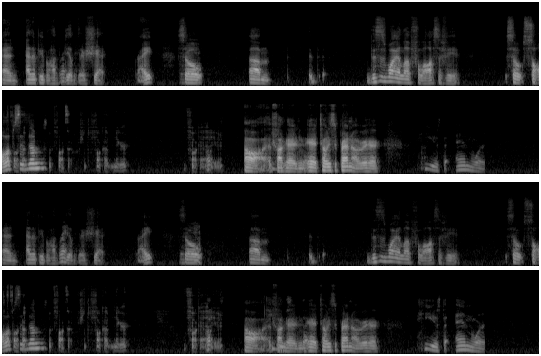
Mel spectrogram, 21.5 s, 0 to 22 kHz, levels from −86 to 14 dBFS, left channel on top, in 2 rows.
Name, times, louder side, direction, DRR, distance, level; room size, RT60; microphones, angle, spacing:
voice 1, 0.0-2.0 2.7-3.0 3.5-4.0 4.9-5.4 6.1-6.3 7.3-9.1 10.1-11.5 15.6-18.3, left 7 dB, 75° left, 0.5 m, -33 dB
voice 2, 3.6-4.0 14.8-14.9 16.1-16.4 16.8-16.9 19.1-20.4, right 5 dB, 85° right, 0.6 m, -43 dB
voice 3, 11.0-11.3 11.8-13.3 14.4-15.2, right 3 dB, 30° right, 3.3 m, -48 dB
head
